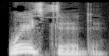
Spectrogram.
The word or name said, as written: wasted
